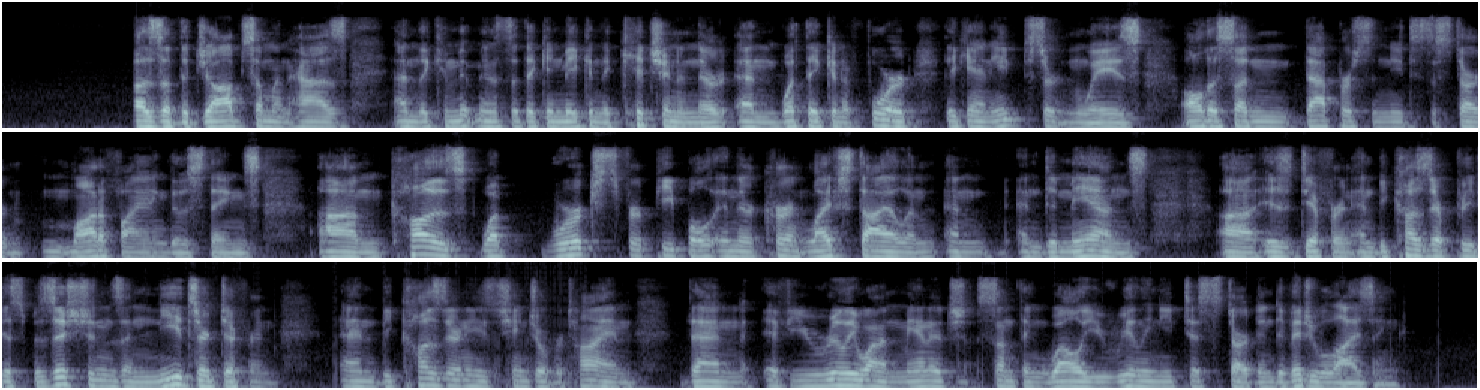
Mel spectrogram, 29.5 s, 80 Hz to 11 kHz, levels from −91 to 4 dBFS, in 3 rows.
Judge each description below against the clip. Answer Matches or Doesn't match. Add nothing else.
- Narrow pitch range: Matches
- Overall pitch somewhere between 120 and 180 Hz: Doesn't match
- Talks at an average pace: Matches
